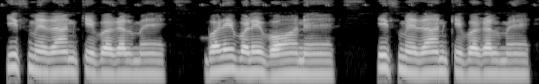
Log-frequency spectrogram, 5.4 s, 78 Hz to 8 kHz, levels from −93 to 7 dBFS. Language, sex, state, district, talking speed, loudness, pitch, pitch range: Hindi, male, Bihar, Jamui, 145 wpm, -17 LUFS, 150 Hz, 140-155 Hz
